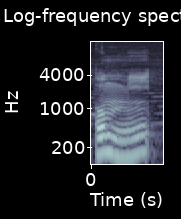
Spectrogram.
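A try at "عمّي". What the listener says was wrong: Ada ummi atau apa itu? Iya, kalau huruf ain berarti ammi ya. Kalau ummi huruf apa? Hamzah, ummi.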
